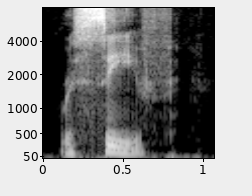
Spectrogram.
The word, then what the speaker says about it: receive: And in two-syllable verbs and prepositions, you normally stress the second syllable. For example, relax, receive, between, among. So you wouldn't say relax, receive, between, and among.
